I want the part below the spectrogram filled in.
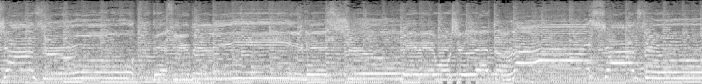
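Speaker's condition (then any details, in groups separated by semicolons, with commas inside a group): No condition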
